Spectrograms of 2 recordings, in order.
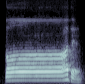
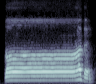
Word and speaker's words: ضاد: সেটি ছিল যে আমরা জিহ্বার কিনারা মাড়ির সাথে লাগিয়ে দাঁতের মাড়ির সাথে লাগিয়ে হরফটা উচ্চারণ হয়।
